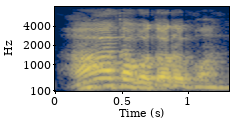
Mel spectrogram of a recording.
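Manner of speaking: slow recitation with "হা" stretched long; drawn-out syllable. Shown as a demonstration. Teacher reciting the verse for students, "হা" long-drawn. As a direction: pull "হা" out in "হা থকো দর্পণ". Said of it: "হাটাকে কত দূর টানছি আমি".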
